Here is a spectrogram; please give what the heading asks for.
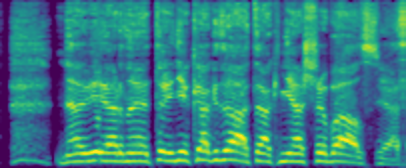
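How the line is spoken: Sinister laughing reply. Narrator (Russian): Зловеще расхохотавшись, ответил я

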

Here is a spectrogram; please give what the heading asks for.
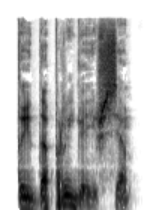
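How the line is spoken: Low, even, menacing. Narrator (Russian): сказал низким, ровным, угрожающим голосом

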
